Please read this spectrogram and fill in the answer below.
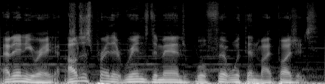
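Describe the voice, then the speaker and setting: A man's voice: lowish voice, quick pace, dark tone, soft background music. A man hosting a let's play, reading a visual novel aloud with casual commentary.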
